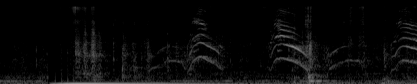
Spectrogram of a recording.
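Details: Rescue kittens competing for bottle feeding cry in a run of loud, rising-then-falling meows, several in quick succession, with a low background hum and a thump near the start.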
